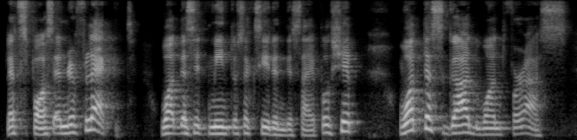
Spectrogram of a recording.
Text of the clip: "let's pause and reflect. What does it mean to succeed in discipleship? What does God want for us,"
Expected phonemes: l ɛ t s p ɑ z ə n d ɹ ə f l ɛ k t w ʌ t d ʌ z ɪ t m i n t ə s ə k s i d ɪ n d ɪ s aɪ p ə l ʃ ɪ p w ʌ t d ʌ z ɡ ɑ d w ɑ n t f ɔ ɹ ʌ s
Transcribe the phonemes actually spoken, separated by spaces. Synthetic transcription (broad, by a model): l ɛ t s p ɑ s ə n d ɹ ə f l ɛ k t w ʌ t d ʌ s ɪ t m i n t ə s ə k s i d ɪ n d ɪ s aɪ p ə l ʃ ɪ p w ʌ t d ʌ s ɡ ɑ d w ɑ n t f ɔ ɹ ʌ s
